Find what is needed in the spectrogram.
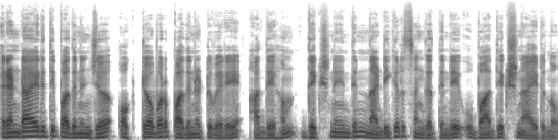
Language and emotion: Malayalam, neutral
